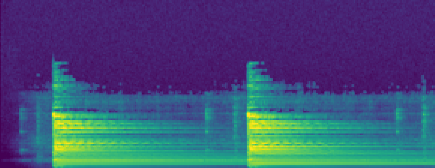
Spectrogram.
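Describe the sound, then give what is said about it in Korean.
An old clock inherited from parents chimes twice in a living room, a few seconds apart, with a nasal tone. Each loud, resonant strike rings out with a long, slowly fading tone, followed by wheezing. No voices are heard. “주스티나가 부모님에게 물려받은 낡은 시계가 거실에서 코맹맹이 소리로 아홉 번 종을 울린 뒤 천식 환자처럼 한참 동안 씩씩거렸다.”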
